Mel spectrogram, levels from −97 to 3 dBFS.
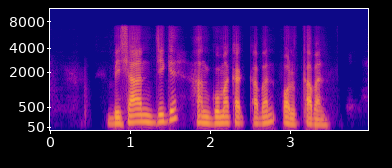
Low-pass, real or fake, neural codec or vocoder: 7.2 kHz; fake; codec, 16 kHz, 0.7 kbps, FocalCodec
